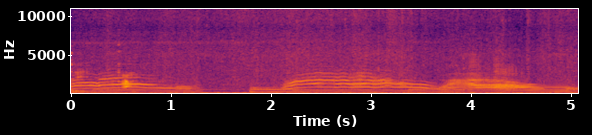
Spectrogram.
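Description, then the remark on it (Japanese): A huge cat yowls in three long, wailing, loud meows as it runs off over a hill, each call rising and falling in pitch over a steady low rumble. No one speaks. “声も猫の鳴き声に変わっていっ”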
